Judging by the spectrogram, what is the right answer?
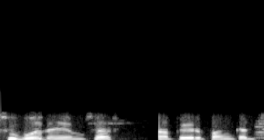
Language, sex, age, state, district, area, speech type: Telugu, male, 18-30, Andhra Pradesh, West Godavari, rural, conversation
